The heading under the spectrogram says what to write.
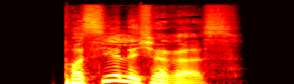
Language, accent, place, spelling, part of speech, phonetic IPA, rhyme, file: German, Germany, Berlin, possierlicheres, adjective, [pɔˈsiːɐ̯lɪçəʁəs], -iːɐ̯lɪçəʁəs, De-possierlicheres.ogg
- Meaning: strong/mixed nominative/accusative neuter singular comparative degree of possierlich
